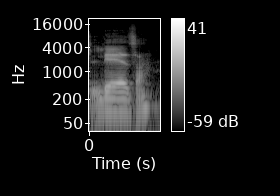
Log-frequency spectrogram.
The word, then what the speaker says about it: Lisa: The name's Lisa. Lisa. She pronounced it lea.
